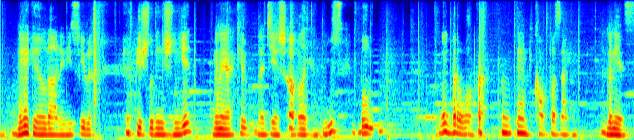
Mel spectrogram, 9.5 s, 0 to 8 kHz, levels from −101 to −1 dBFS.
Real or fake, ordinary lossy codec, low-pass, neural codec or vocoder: fake; none; none; codec, 16 kHz, 1 kbps, X-Codec, HuBERT features, trained on balanced general audio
